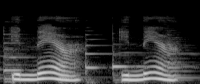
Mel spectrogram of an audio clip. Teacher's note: thì thờ cũng bị nuốt bởi vì N đứng trước thờ.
